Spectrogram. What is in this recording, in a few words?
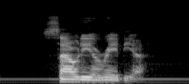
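"Saudi Arabia", US English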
